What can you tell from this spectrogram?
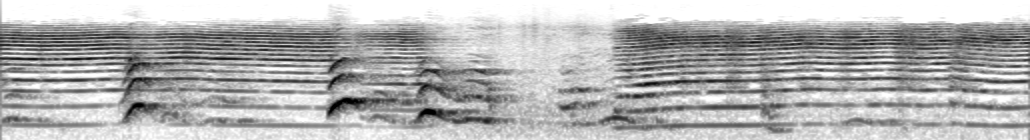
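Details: Pet Welsh Terrier howling along with a baby indoors. It joins in whenever the baby screams or yells. Long, steady, tonal howls with rich harmonics, interrupted by short rising yelps and cries, then one sustained howl to the end.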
